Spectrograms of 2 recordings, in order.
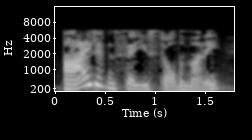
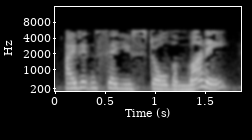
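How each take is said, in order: First: Didn't lifted with a rise, the rest even; stress on didn't. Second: Money weighted at the end, earlier words even; stress on money. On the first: Coach demonstrating stress on didn't to an audience. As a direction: lean on the word didn't. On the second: Coach contrasting stress on money for an audience. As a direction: push the stress onto money. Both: Shown as a demonstration. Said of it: "is different from".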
